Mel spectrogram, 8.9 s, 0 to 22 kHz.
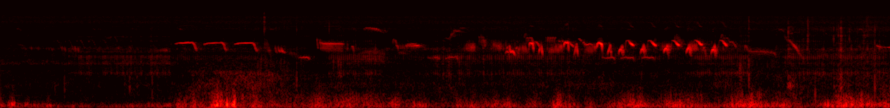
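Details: Bluethroat singing in June 2021: a varied phrase of thin whistled notes that builds into a rapid trill of repeated bright notes, with low rumbling noise throughout.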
